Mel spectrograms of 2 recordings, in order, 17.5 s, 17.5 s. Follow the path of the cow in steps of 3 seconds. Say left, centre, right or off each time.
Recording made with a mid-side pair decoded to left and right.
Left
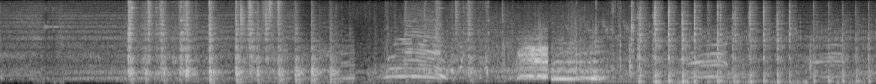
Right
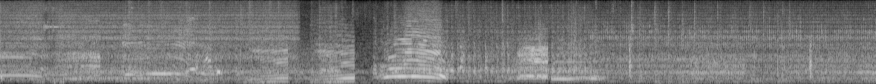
right, right, right, centre, left, left.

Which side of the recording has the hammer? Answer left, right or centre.
left.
